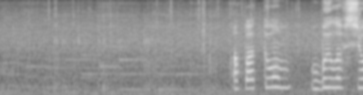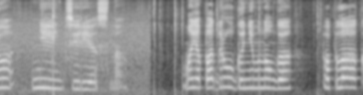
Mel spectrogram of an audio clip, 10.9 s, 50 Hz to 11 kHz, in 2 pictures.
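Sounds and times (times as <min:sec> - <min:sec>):
cat purring: 0:00.0 - 0:06.5
speech: 0:03.5 - 0:07.5, 0:08.2 - 0:10.9.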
